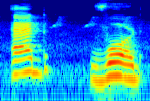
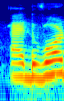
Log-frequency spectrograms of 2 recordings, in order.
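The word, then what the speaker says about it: Edward: एडवर्ड, एडवर्ड बोलना है इसको, एडवार्ड नहीं बोलेंगे।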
